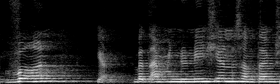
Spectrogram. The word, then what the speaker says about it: van: from viticu van dorte the v in fun sometimes i pronounce it as fun but and that should be fun yeah but i'm indonesian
